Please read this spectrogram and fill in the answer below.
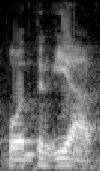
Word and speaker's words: Baudrillard: Filsuf Prancis sering disebut sebagai nabinya orang postmo, jadi yang Baudrillard gitu. Kalau itu, kalau cara baca Prancisnya gitu, tulisannya Jean Baudrillard gitu.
